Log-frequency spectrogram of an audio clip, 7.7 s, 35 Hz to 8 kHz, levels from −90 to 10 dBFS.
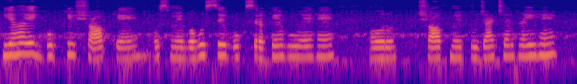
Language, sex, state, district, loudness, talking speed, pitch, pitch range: Hindi, female, Andhra Pradesh, Anantapur, -29 LUFS, 155 wpm, 200 Hz, 185-220 Hz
